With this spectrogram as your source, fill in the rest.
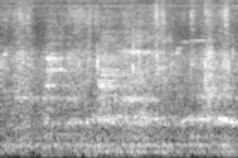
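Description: Pigeons coo softly at a rooftop pigeon house, faint low murmuring calls repeating over quiet outdoor background noise.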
